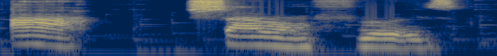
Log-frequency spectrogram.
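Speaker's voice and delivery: ordinary delivery, nothing marked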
